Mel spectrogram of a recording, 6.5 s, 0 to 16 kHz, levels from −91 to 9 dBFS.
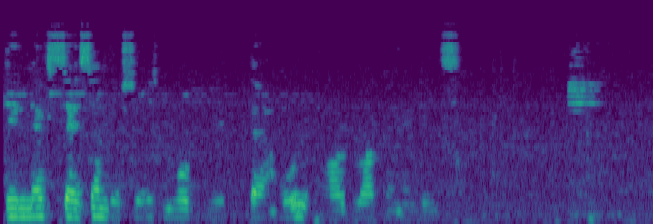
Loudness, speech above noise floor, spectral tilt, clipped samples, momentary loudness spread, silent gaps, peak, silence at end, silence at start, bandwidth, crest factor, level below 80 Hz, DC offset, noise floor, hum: -28 LUFS; 38 dB; -4.5 dB/octave; under 0.1%; 16 LU; none; -8 dBFS; 0.6 s; 0.05 s; 9.4 kHz; 20 dB; -64 dBFS; under 0.1%; -64 dBFS; none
